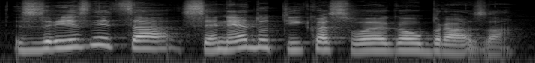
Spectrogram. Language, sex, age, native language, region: Slovenian, female, 50-59, Slovenian, Drava region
